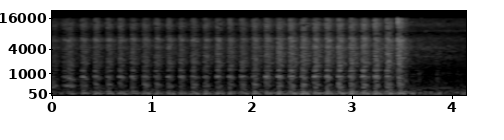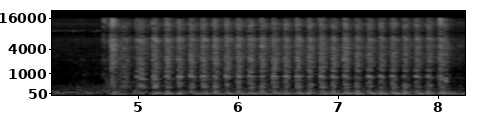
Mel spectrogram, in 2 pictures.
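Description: Maruti Suzuki Ertiga diesel engine cranking on the starter with rapid, even pulses, in two tries of about three and a half seconds each with a second's pause between, never catching. It won't start because its fuel has run out.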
